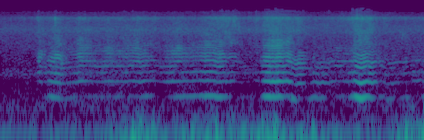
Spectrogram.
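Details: Thousands of bees hanging in a massive clump on a branch give a steady, droning hum that swells and fades in brief louder pulses, with a low rumble underneath.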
